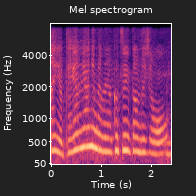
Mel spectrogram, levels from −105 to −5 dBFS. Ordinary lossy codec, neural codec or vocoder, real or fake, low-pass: none; codec, 32 kHz, 1.9 kbps, SNAC; fake; 7.2 kHz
